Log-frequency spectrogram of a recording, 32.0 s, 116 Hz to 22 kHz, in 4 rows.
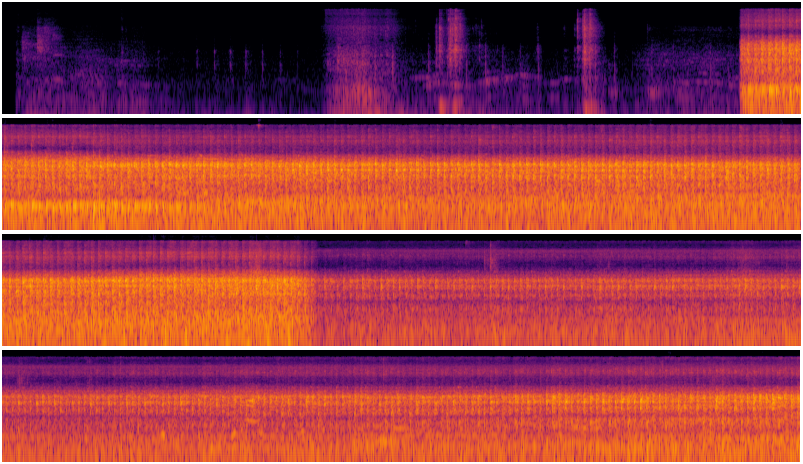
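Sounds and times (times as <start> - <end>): small machine rattling: 7.4 - 31.9.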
